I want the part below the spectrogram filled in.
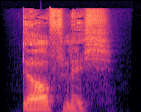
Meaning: rural, rustic
- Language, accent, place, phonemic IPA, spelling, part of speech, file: German, Germany, Berlin, /ˈdœʁflɪç/, dörflich, adjective, De-dörflich.ogg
